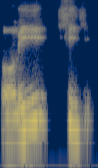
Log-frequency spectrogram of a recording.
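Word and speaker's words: Li Qiqi: And so if you guys are on Facebook, write down the name Lee Kiki. And so it's spelled L-I and then a space, then Q-I-Q-I.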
